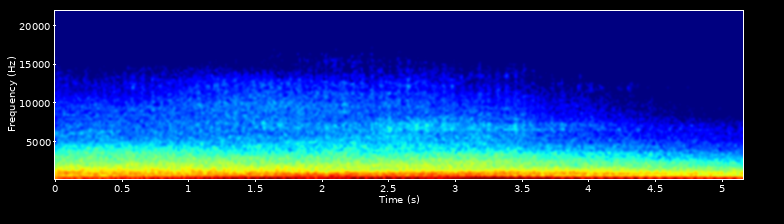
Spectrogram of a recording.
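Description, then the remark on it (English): A loud Dodge Ram pickup truck rumbles past, its deep engine drone steady throughout and swelling briefly as it draws nearest, with no voices. “A loud Dodge Ram pickup truck drove past.”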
